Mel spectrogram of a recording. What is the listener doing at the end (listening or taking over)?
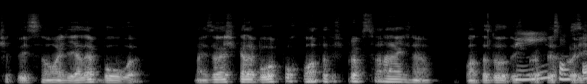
taking over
